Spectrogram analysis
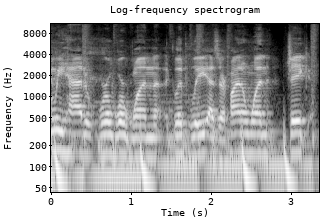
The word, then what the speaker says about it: Gallipoli: right, because being from Iowa, I said uh Gallipoli, and it's it is pronounced Gallipoli.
